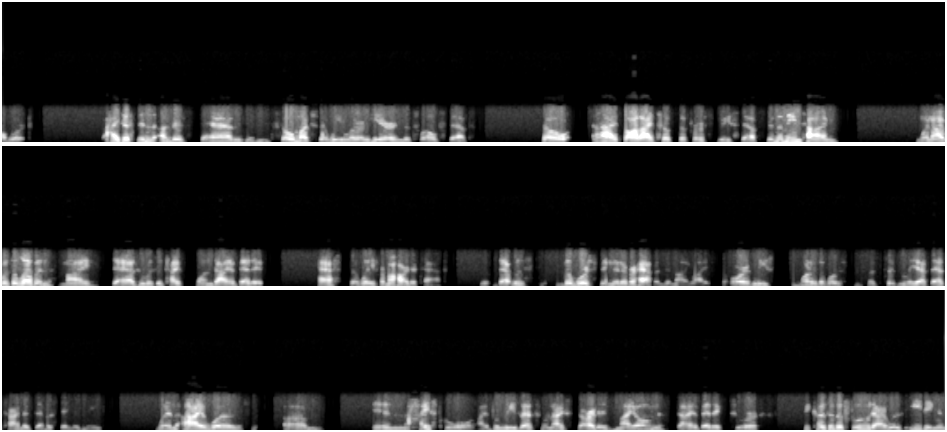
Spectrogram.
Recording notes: Qualification from the 100 Pounders Phone Meeting.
